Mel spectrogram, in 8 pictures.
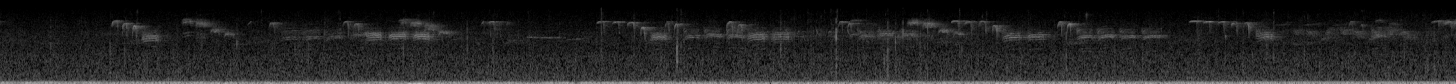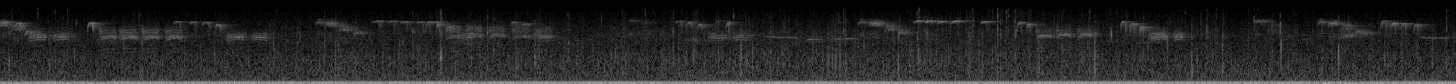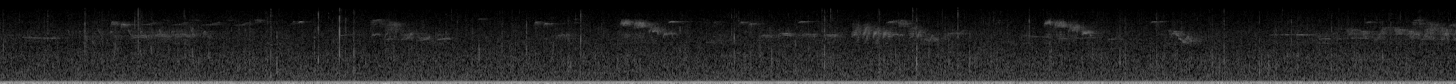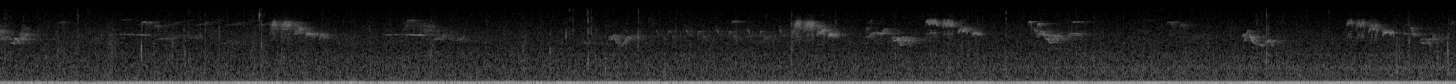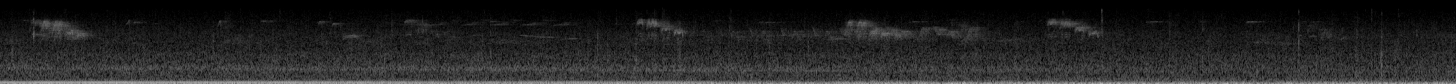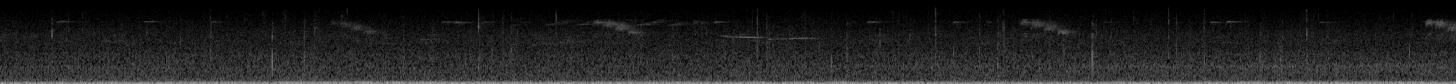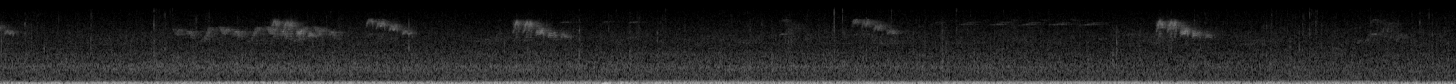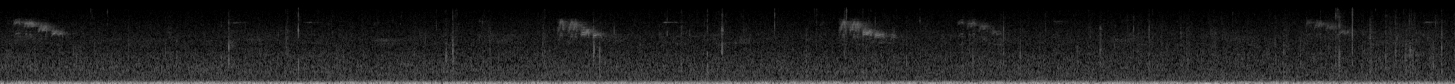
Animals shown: Black-and-white Warbler (Mniotilta varia)
Common Yellowthroat (Geothlypis trichas)
Red-eyed Vireo (Vireo olivaceus)
Ovenbird (Seiurus aurocapilla)
Black-capped Chickadee (Poecile atricapillus)

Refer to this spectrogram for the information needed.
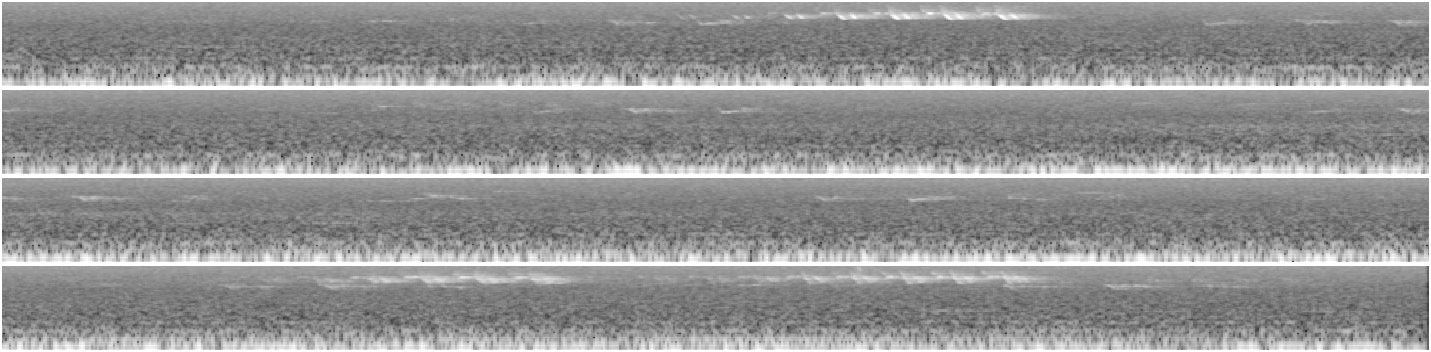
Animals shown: American Robin (Turdus migratorius)
Ovenbird (Seiurus aurocapilla)
Hermit Thrush (Catharus guttatus)

